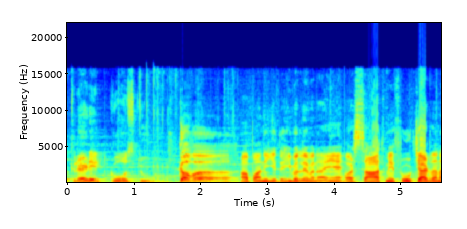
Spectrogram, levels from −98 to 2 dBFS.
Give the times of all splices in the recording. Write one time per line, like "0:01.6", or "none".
0:02.5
